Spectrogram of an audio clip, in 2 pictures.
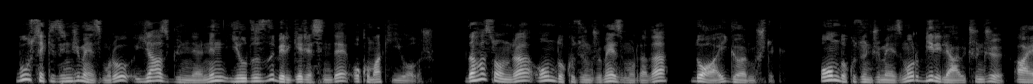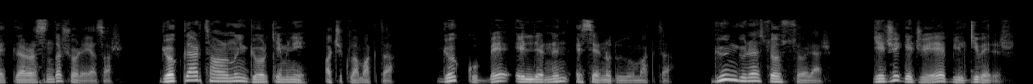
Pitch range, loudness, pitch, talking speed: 105-155 Hz, -28 LUFS, 125 Hz, 130 wpm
